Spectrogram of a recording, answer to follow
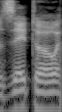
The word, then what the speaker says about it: Roujin Z: And we are reunited again uh this week to talk about the film Roan Z or Zetto if we want to be Japanese about it as we found out before the uh the pronunciation is is more accurately pronounced from 1991.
